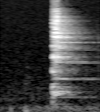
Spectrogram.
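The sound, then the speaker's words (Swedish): A single bright clink of glasses of orange natural wine touching in a toast, a sharp high ring that lingers with clear tonal overtones and slowly fades, with no voices over it. “Oklart hur det här hördes, men vi skålade på riktigt.”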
